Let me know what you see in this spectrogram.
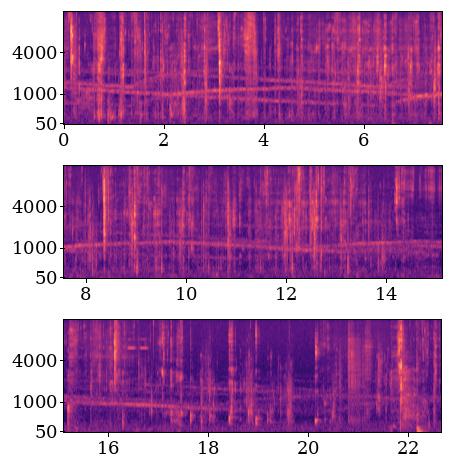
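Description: Close-miked chewing and wet mouth clicks from eating butter chicken and rice. Behind them a siren wails, its pitch slowly rising and falling every few seconds, fading out near the end.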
